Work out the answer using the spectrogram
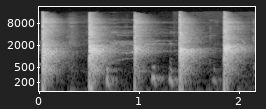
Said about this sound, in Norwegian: Han er han som klapper på flyet nå.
